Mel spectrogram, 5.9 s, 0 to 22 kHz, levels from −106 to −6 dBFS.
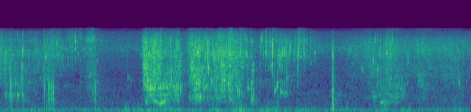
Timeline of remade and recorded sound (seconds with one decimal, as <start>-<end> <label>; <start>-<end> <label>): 0.0-5.9 recorded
